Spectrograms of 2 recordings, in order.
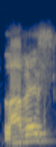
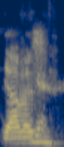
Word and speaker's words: llaves: You're gonna have to correct me on this because Casey knows how to pronounce this word properly. Laves, the style. Yeah, it started very Yaves.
